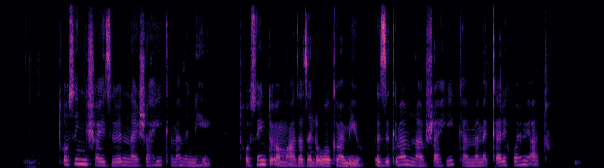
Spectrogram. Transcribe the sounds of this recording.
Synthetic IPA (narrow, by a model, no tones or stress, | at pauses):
t̪ʼo̞sɨɲʃahizɨβɨlnajʃaɦikʼɨmɐmɨnːɨɦi | t̪ʼosiɲt̪ʼɨ̰ʕumʔa̰zazɐlːɐ̰wokʼɨmɐmɨ̰jːuʔɨzikʼɨmɐmnaβʃahikʰɐmːɐmɐkʼːɐɾjɛxo̞jnujɛʔa̰t̪ʰʼːu̥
